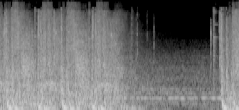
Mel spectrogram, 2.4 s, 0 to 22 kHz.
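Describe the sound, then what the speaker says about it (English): Gunfire in the game Fable 2, a loud rapid burst of shots up close that trails off into a ringing tone, then another short blast at the end. "let's just fill them full of bullets and that'll work"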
